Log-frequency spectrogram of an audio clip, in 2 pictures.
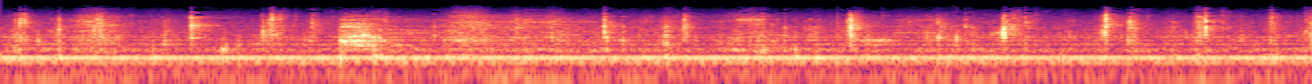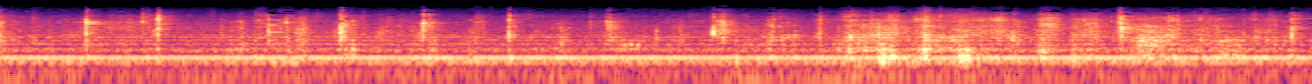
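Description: Close-miked chewing and wet lip-smacking of a person eating braised food, many short irregular clicks and smacks, over a steady low hum.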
